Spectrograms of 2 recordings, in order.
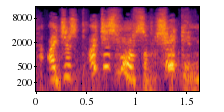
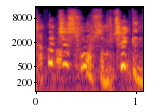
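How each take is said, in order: First: Said in the usual way. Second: High, tearful whine; mock crying. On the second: Customer begs upset cashier for chicken, mock crying. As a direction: plead in a squeaky, about-to-cry voice. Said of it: "I started crying".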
